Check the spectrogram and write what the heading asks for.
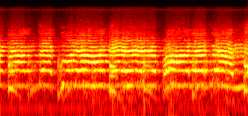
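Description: Punjabi dhadi music: a melody of held, wavering notes that step from pitch to pitch, dipping briefly about half a second in and again near the end.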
